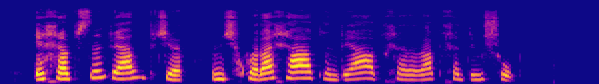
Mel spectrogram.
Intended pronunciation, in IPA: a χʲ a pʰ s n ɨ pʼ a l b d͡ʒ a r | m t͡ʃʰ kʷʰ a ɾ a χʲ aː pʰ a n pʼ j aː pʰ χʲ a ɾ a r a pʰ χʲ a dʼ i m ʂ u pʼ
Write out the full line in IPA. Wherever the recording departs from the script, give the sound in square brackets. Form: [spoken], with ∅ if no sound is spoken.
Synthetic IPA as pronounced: a χʲ a pʰ s n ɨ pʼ a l b d͡ʒ a r | m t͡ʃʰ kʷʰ a ɾ a χʲ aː pʰ a n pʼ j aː pʰ χʲ a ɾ a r a pʰ χʲ a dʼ i m ʂ u pʼ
